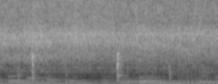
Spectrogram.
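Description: Three chopped onions sautéing in a pan for mutton curry, a steady sizzle with a few light stirring scrapes, alone and close.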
